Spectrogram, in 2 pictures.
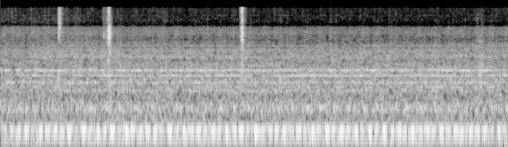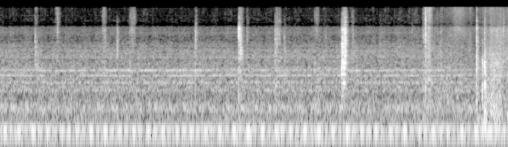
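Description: A steady low hum with a few faint steady tones above it and several light clicks scattered through it.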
